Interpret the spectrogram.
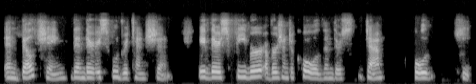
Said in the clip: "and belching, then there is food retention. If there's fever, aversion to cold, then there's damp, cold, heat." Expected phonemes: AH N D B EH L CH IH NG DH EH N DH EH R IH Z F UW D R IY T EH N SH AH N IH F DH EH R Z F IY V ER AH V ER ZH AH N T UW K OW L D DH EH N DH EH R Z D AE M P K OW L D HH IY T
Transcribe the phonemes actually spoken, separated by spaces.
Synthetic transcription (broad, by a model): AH N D B EH L CH IH NG DH EH N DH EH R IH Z F UW D R IY T EH N SH AH N IH F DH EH R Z F IY V ER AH V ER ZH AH N T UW K OW L D DH EH N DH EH R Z D AE M P K OW L D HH IY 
